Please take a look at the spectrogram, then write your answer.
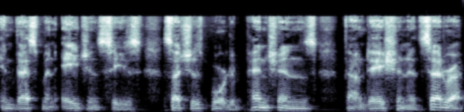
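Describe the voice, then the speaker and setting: Against a quiet background, a man with a New England accent talks at a moderate pace with ordinary pitch variation. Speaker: church finance council member. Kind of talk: online meeting presentation.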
